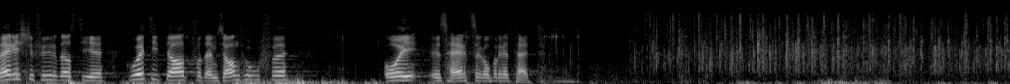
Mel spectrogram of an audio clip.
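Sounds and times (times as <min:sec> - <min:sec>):
speech: 0:00.0 - 0:03.0, 0:03.8 - 0:05.6
audience applause: 0:06.4 - 0:10.0.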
